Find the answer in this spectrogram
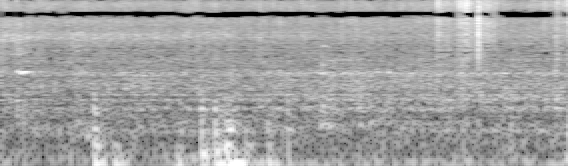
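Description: Lachha paratha frying in ghee in a non-stick pan, a steady sizzle.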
